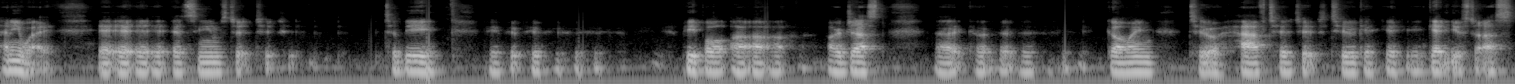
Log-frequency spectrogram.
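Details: Adult man with developmental stuttering, a speech-language pathologist, speaking spontaneously in a real solo livestream; word repetitions audible; stuttering.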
